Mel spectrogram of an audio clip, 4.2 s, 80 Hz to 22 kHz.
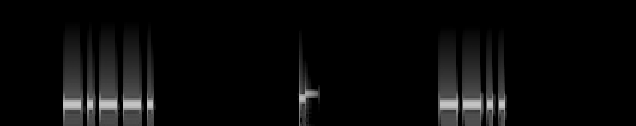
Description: Morse code, heard as a keyed tone, about 30 wpm, 700 Hz. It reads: <KN> Z
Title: Single Character (Letter:Number:Punctuation:Prosign) 30wpm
